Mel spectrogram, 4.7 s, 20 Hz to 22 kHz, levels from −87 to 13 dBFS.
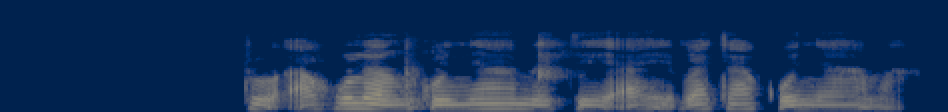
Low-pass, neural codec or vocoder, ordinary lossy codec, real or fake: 7.2 kHz; none; MP3, 64 kbps; real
